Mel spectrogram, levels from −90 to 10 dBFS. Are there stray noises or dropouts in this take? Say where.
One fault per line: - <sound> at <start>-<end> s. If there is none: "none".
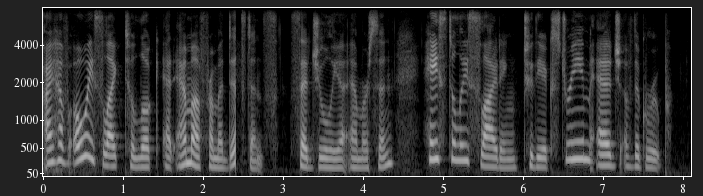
- dropout at 2.4-2.5 s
